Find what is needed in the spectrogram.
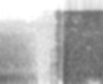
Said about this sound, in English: That's the sound of your door being kicked in by an intruder with a single kick.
